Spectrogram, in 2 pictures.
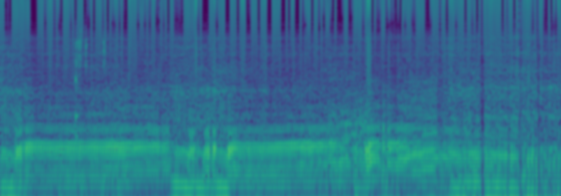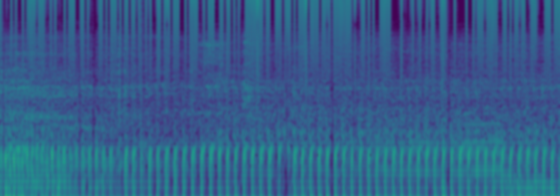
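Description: Enduro motorcycle engine running under throttle, with a few sharp knocks over the first few seconds. About six seconds in it drops to a steady, evenly pulsing idle as the bike rolls to a stop.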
